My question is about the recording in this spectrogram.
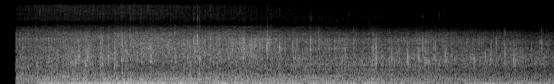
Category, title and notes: Sound effects > Vehicles
vw caddy
Sound of a combustion engine car passing, captured in a parking lot in Hervanta in December. Captured with the built-in microphone of the OnePlus Nord 4.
